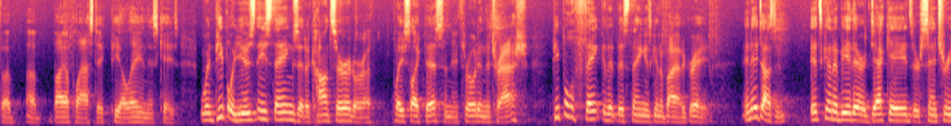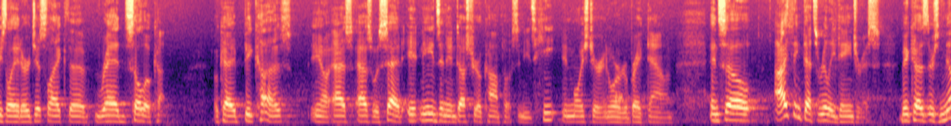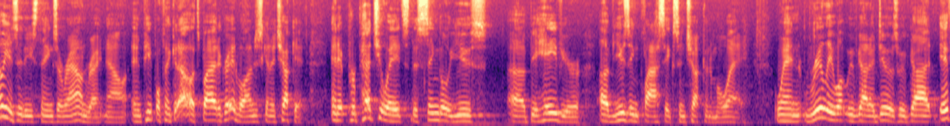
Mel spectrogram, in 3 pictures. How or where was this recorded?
live audience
